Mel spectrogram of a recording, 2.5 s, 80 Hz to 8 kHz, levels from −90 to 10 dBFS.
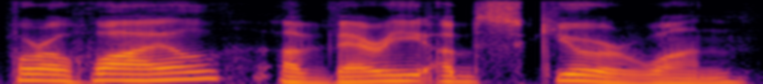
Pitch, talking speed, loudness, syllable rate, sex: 145 Hz, 140 wpm, -18 LUFS, 5.0 syllables/s, male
